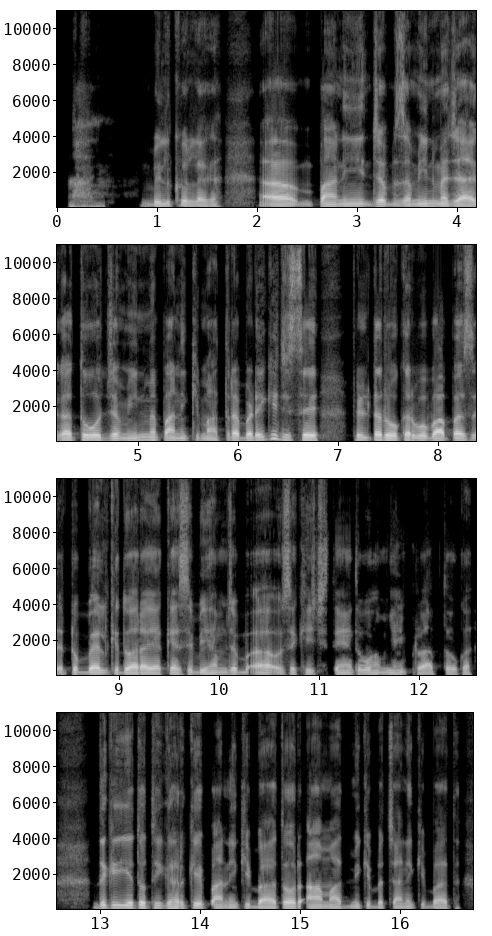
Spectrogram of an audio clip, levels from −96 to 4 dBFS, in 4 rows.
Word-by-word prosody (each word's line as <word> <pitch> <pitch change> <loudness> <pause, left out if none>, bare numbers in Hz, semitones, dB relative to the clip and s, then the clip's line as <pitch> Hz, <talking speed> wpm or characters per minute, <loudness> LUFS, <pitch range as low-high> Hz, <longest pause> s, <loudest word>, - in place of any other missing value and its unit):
हाँ, 100 0 -14 0.5
बिल्कुल 110 -4 -2
अग 95 0 -3
अ, 100 - -7 1.0
पानी 115 +3 0
जब 110 -2 +1
ज़मीन 110 +6 -1
में 120 -3 +2
जाएगा 105 +4 +4
तो 135 +1 +4
ज़मीन 115 +1 -1
में 145 0 0
पानी 115 -2 0
की 120 +2 -12
मात्रा 110 +3 0
बढ़ेगी, 140 - +1
जिससे 135 - +3 0.4
फ़िल्टर 135 +1 +2
होकर 125 0 +4
वो 125 0 +2
वापस 115 0 +4
ट्यूबवेल 115 0 +2
के 115 0 -5
द्वारा 110 0 +4
या 110 0 +4
कैसे 110 0 -1
भी 110 0 -2
हम 110 0 -3
जब 110 0 -3
अ, - - -1
उसे 110 - -3
खींचते 110 0 -8
हैं 110 0 -3
तो 125 - -4
वो 115 - 0
हमें 110 0 -5
ही 115 - -5
प्राप्त 100 -2 -4
होगा। 100 -1 -5 0.4
देखिए, 145 +1 0
ये 140 - +5
तो 145 +1 +4
थी 135 - -3
घर 120 -2 0
के 120 +2 0
पानी 105 0 -1
की 110 +2 -6
बात 100 +1 0
और 110 -1 +4
आम 110 0 0
आदमी 105 +2 -4
के 110 - -8
बचाने 100 0 -6
की 100 +1 -13
बात। 100 +4 -4
110 Hz, 195 wpm, -21 LUFS, 105-120 Hz, 1.0 s, ये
